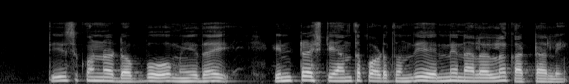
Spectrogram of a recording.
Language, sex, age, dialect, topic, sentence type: Telugu, male, 18-24, Utterandhra, banking, question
